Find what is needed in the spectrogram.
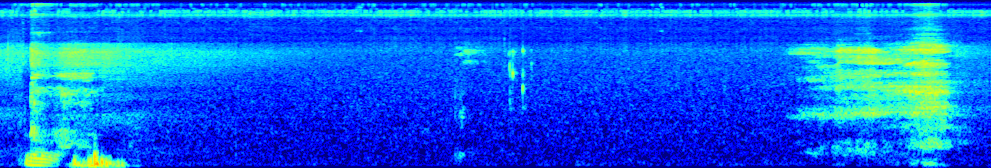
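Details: Adult sneezing bout of about six sneezes: two quick, forceful bursts close together at the start, then a quiet pause and a breathy exhale.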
